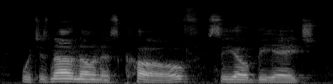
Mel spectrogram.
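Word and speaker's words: Cobh: is now known as cove c-o-b-h is pronounced as though it's c-o-v-e and it's from queenstown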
